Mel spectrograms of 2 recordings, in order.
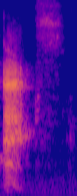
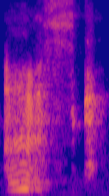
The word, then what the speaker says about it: ask: what i'm from detroit every time i try to say the word ask it sounds like i'm saying acts so i over pronounce it ask you know and i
